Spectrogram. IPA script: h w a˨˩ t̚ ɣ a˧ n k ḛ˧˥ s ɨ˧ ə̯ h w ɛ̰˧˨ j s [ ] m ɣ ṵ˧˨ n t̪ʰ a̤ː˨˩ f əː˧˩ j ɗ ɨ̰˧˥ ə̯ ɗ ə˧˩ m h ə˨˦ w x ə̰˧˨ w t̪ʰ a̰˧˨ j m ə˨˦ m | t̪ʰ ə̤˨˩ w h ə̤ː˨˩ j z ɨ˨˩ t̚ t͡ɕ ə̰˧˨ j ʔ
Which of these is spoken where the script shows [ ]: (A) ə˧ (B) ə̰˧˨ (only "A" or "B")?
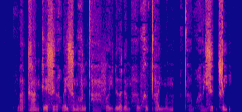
B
